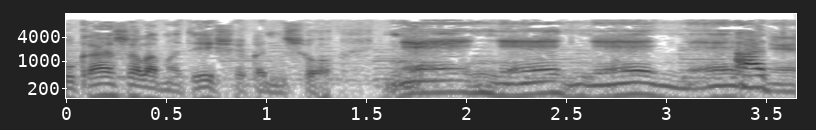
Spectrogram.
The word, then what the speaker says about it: Gne Gne: Té una cançó que es diu Nye-Nye, que en italià s'escriu G-N-E, G-N-E. Es pronuncia Nye-Nye.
